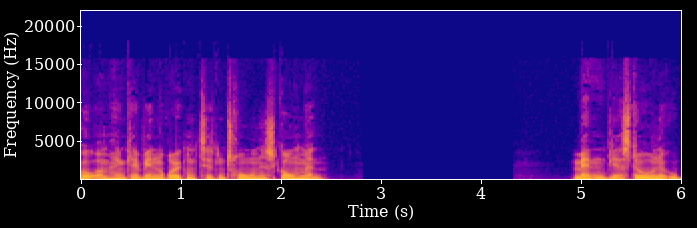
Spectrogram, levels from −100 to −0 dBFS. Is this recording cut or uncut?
uncut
